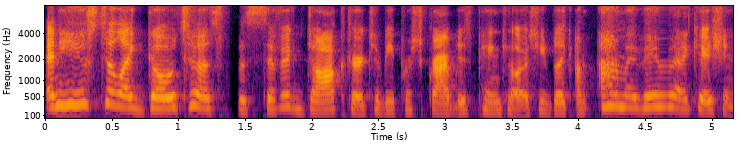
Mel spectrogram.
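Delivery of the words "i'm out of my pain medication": mock irritated, annoyed, put-upon grumble. Retelling someone's complaints about running out of painkillers: imitating someone annoyed. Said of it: "he'd be so annoyed about it".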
